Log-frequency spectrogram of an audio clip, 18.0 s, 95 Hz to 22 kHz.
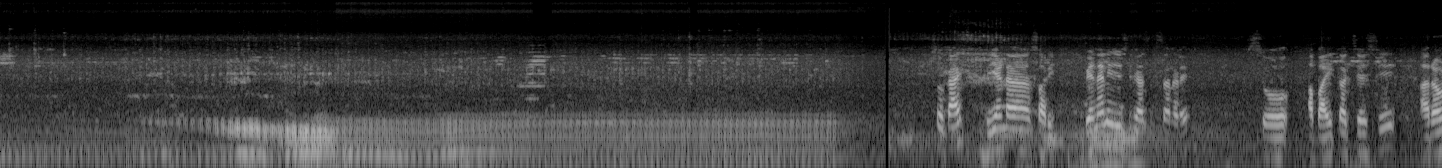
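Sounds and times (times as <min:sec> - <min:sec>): motorcycle engine idling: 0:00.0 - 0:11.6.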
